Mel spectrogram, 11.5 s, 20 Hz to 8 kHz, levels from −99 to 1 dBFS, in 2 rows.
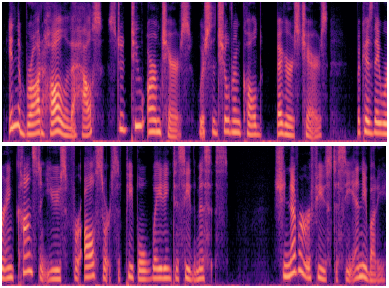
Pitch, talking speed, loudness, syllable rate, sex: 215 Hz, 195 wpm, -21 LUFS, 5.8 syllables/s, female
